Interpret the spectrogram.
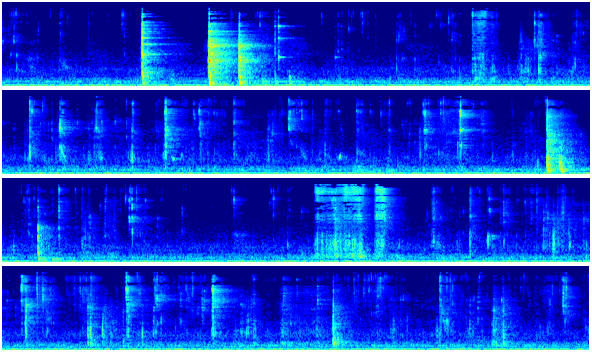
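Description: Close-miked chewing of roast chicken, with wet mouth smacks and short clicks, a few of them sharply louder about two to three seconds in and again near the middle. A steady low hum runs underneath.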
